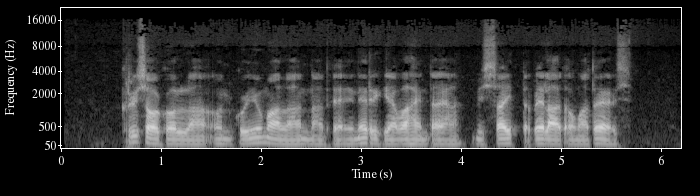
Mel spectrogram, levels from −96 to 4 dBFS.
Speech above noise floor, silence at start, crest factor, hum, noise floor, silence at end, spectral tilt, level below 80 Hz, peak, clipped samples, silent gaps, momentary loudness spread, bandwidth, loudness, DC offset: 41 dB; 0.6 s; 20 dB; none; -63 dBFS; 0.55 s; -5.5 dB/octave; -50 dBFS; -2 dBFS; under 0.1%; none; 10 LU; 16.5 kHz; -22 LUFS; under 0.1%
